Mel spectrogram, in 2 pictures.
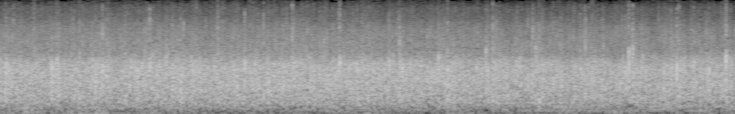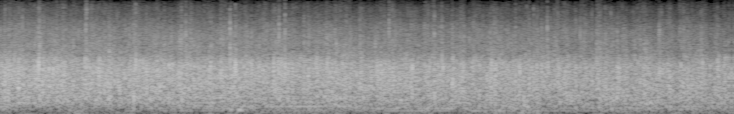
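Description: A large crowd cheers and claps loudly in a big echoing hall.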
